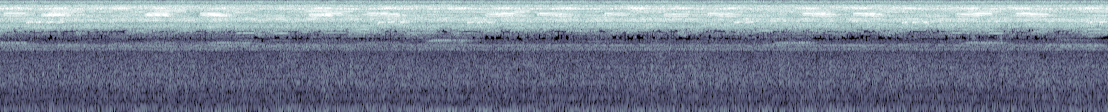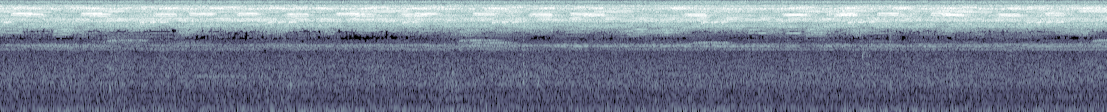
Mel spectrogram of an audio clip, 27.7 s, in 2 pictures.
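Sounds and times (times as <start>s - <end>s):
insect chorus trilling: 0.0s - 27.6s.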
